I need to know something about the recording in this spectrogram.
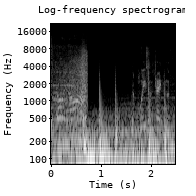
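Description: Trailer sound mix: a low throbbing rumble under overlapping voices, with a rising whoosh that cuts off abruptly under a second in, followed by a few sharp hits.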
